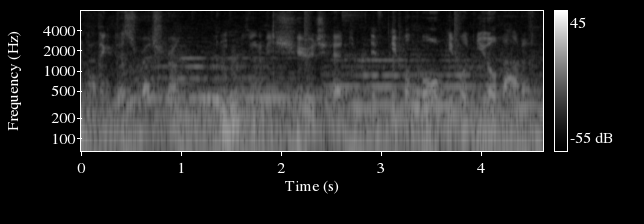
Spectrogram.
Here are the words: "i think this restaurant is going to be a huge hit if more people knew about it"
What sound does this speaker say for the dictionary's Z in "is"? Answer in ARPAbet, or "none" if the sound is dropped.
Z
